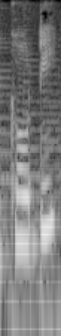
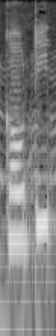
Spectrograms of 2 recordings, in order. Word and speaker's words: Cote: publicado el 2016 por el historiador norteamericano Stephen Cotey. Creo que el apellido en inglés se pronuncia Cotey, pero si lo quieren teclear y googlear, el apellido se pronunciaría en español Cote.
